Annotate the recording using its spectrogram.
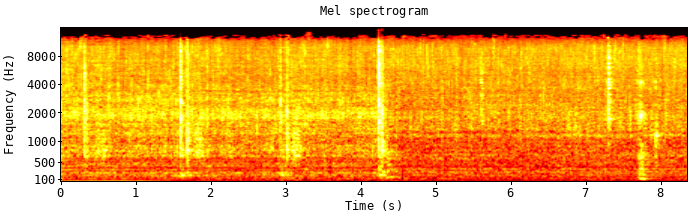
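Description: Thick tomato sauce with pieces of stockfish cooking in a pan over a low gas flame, giving a steady sizzle, while a metal spoon stirs and bastes. The spoon clicks against the pan a few times.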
